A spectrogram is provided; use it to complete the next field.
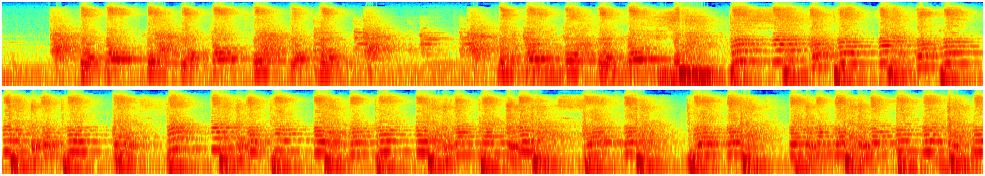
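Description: A rapid, rhythmic stream of squelchy hand-fart noises bounces out a catchy, funky melody, the pitch jumping note to note in steady, loud bursts with no talking.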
